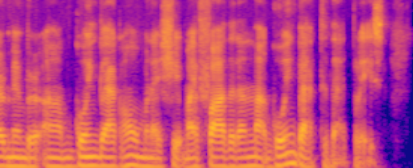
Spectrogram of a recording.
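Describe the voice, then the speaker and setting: Over a quiet background, a man with a strong Jamaican accent talks at a fairly quick pace. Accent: Jamaican, thick. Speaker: leadership coach and author. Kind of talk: interview conversation. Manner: frequent repetitions and fillers.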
